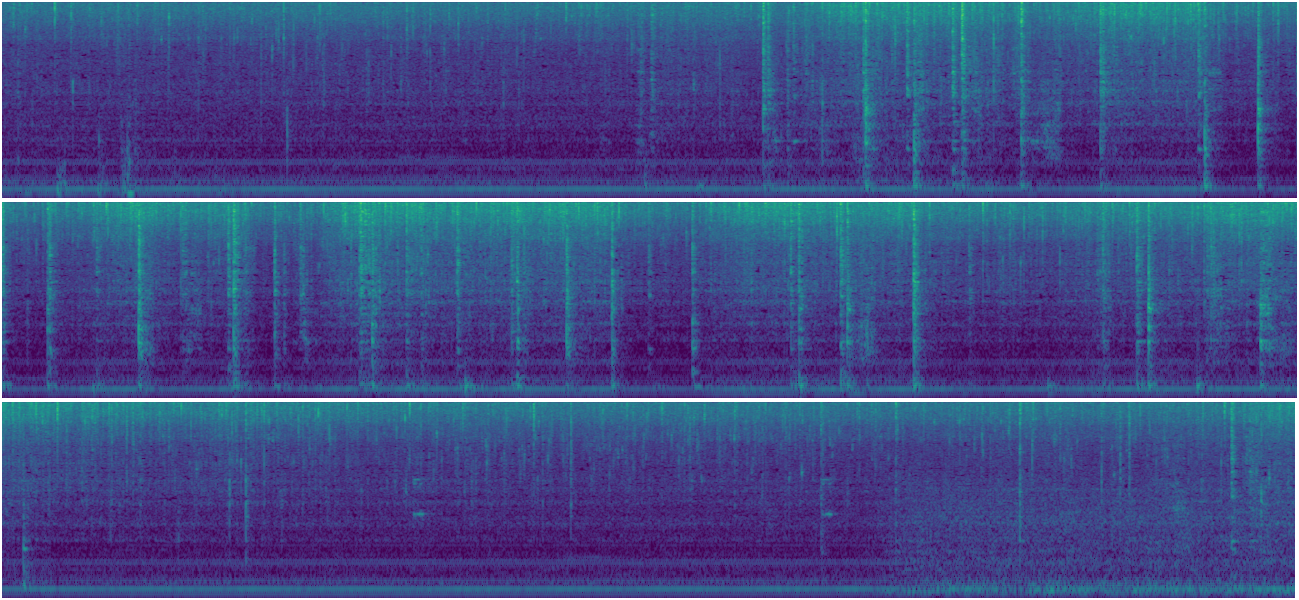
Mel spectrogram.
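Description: Chopped onion and garlic frying in oil in a stainless steel pot, with a steady sizzle. From about six seconds in to about twenty seconds in, a metal slotted spoon stirs them in quick strokes, scraping and knocking against the pot.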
